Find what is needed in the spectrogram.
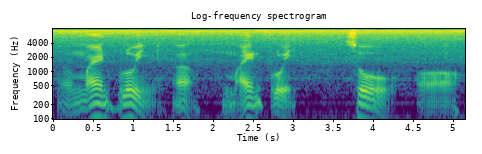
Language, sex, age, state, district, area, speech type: Bengali, male, 60+, West Bengal, Birbhum, urban, spontaneous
